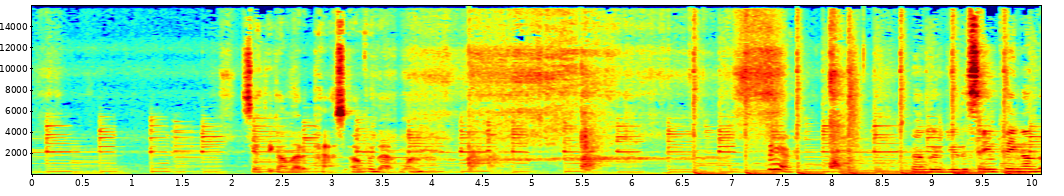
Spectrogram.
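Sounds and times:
guitar-led music: 0.0 - 10.0.

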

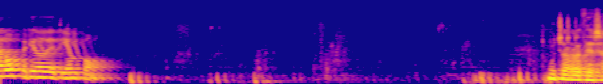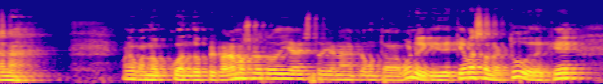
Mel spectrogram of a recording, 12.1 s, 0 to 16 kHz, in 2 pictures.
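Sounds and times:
microphone handling noise: 1.3 - 2.3, 4.5 - 5.6, 9.0 - 9.5
footsteps on wooden stage: 1.3 - 5.5.

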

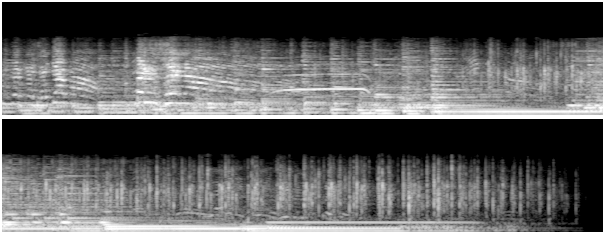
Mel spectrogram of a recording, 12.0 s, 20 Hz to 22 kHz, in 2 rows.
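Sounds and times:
audience clapping: 2.6 - 12.0.

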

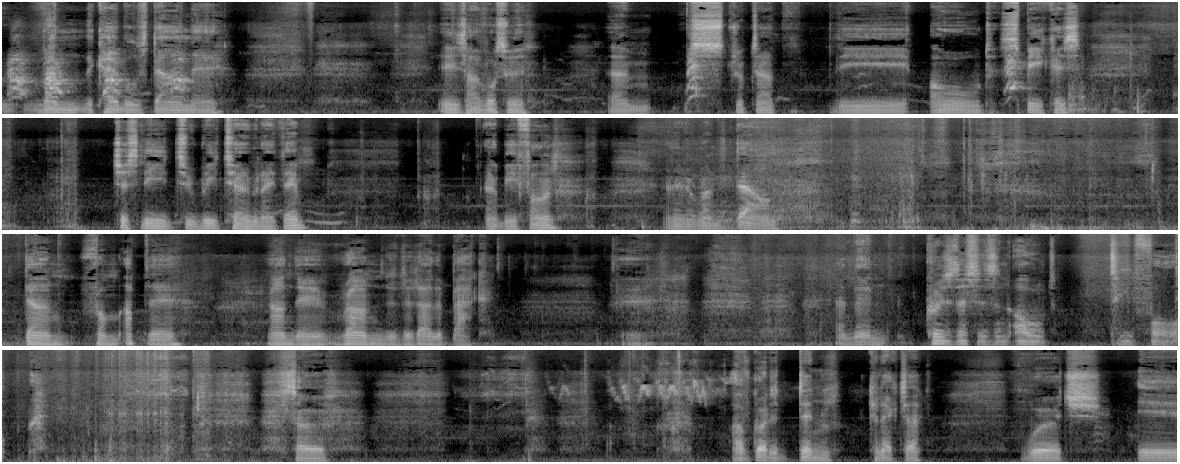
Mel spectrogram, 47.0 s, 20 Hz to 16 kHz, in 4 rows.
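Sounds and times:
faint birds chirping: 0.0 - 10.2, 35.4 - 45.5.

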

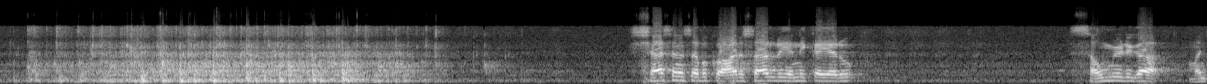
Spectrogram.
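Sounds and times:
people thumping on desks: 0.0 - 5.0.

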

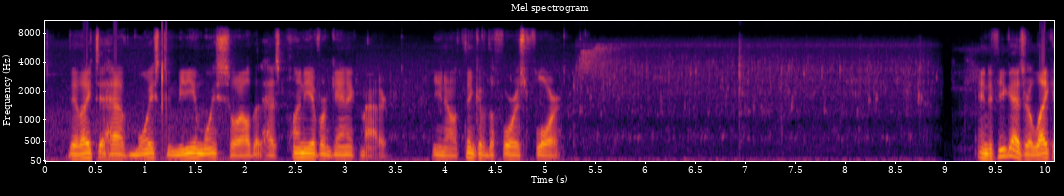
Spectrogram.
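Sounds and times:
creek flowing: 0.0 - 9.0.

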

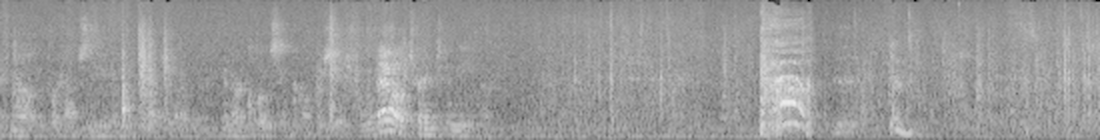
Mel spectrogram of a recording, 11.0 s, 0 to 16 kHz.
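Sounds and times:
person speaking: 0.0 - 5.0
person coughing: 7.6 - 9.3
faint clicks and knocks: 8.6 - 11.0.

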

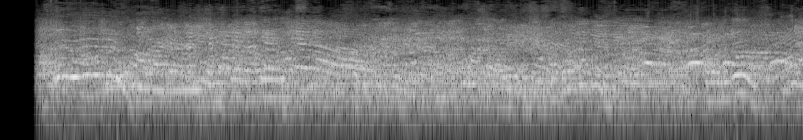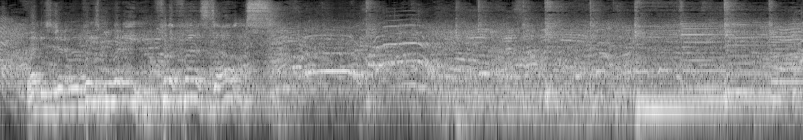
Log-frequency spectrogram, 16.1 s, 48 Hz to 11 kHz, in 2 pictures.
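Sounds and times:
crowd chatter: 0.4 - 16.0.

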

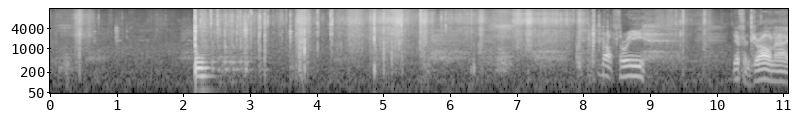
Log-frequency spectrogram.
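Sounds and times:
heavy thump: 2.2 - 3.1.

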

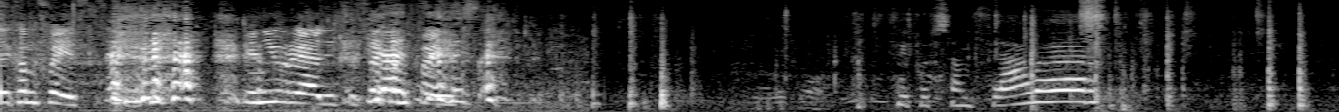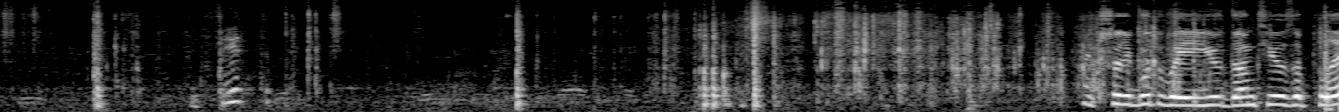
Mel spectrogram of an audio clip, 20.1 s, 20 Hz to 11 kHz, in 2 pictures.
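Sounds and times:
paper bag and foil rustling: 14.2 - 20.0.

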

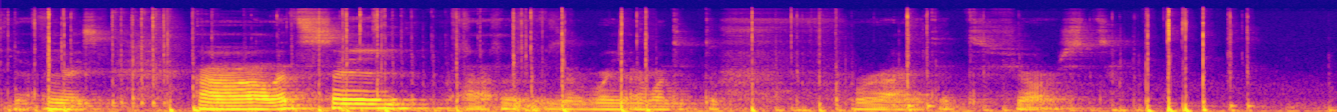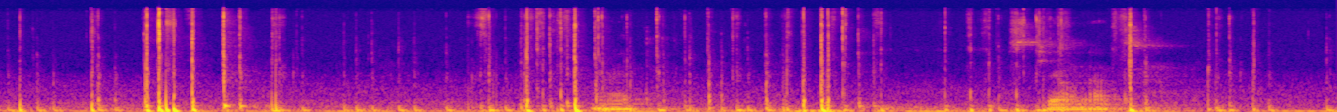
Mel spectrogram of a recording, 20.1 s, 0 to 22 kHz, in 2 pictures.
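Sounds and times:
typing on computer keyboard: 0.0 - 20.0.

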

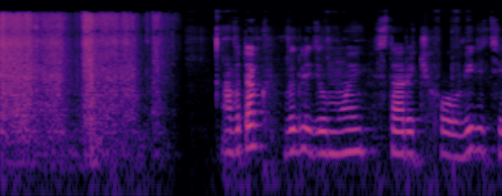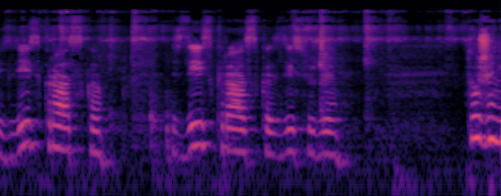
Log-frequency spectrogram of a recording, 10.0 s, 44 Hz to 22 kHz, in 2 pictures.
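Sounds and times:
packing paper rustling: 0.0 - 1.9.

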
